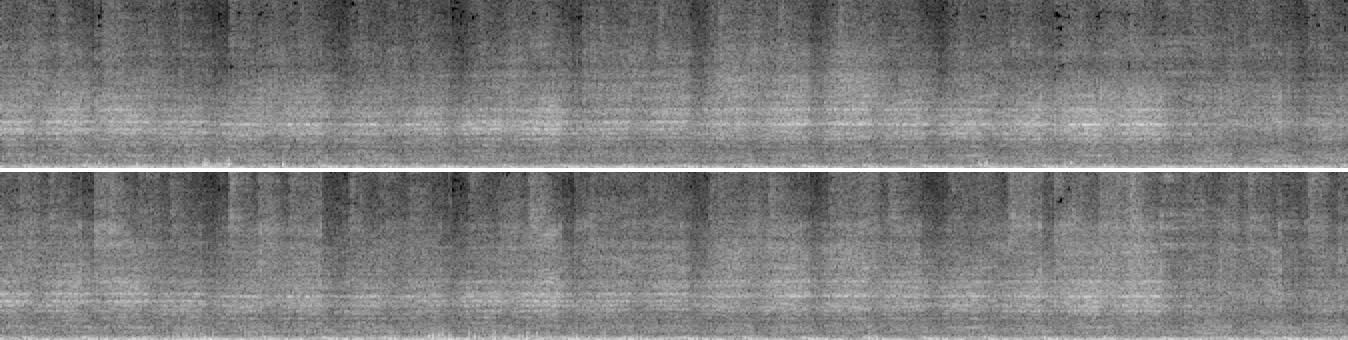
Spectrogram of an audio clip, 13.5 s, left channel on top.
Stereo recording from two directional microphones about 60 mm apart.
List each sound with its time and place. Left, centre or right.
8.0 s music: left
10.8 s music: right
